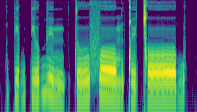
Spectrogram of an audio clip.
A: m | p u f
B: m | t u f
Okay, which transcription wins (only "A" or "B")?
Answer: B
